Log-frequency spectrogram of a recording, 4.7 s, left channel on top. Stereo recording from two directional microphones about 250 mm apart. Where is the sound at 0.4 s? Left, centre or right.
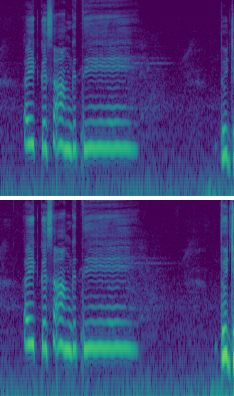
Centre.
